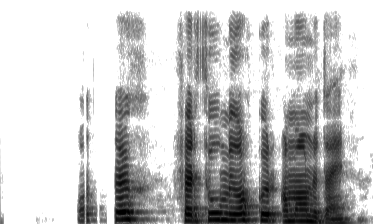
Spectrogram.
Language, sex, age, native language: Icelandic, female, 50-59, Icelandic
